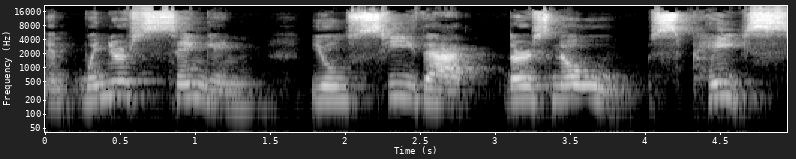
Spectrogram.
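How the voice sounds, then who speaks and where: Very slowly, a woman speaks at a medium pitch with ordinary pitch variation. Noticeable background noise is present. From Brazil. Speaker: English teacher. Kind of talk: personal story and language tips. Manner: clear and measured for listening practice.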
